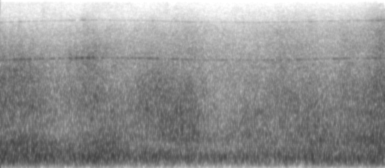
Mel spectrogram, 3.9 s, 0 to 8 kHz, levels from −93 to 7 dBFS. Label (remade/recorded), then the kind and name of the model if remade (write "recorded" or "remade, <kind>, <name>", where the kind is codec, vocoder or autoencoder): recorded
